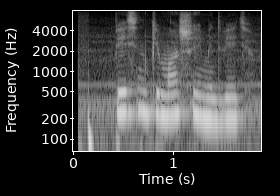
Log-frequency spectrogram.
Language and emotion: Russian, neutral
